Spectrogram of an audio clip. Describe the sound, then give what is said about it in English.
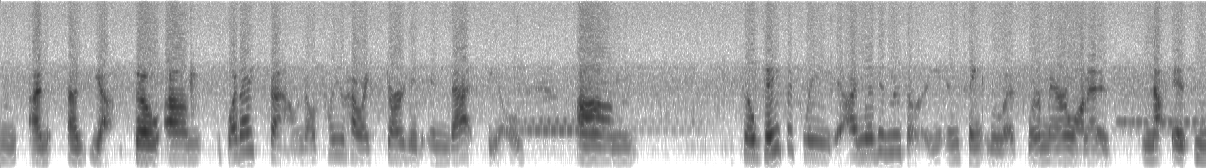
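A phone rings in the background while a person keeps talking, with two steady, mid-pitched electronic ring tones, one near the middle and one at the end, partly under the voice. “Sorry for the phone ringing in the background.”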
